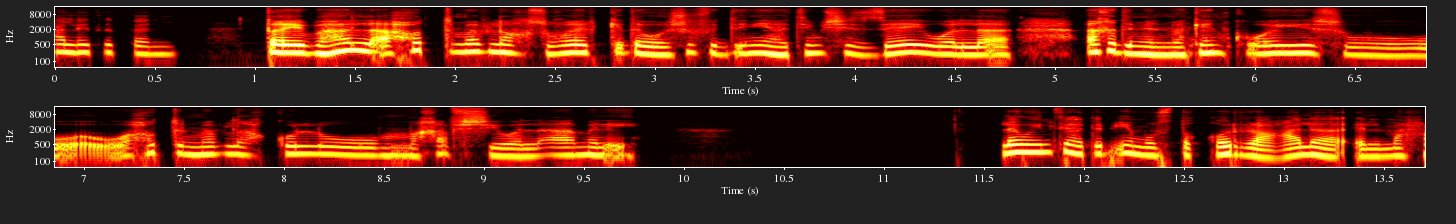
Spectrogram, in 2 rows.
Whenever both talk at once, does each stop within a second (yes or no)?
yes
